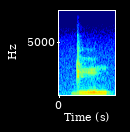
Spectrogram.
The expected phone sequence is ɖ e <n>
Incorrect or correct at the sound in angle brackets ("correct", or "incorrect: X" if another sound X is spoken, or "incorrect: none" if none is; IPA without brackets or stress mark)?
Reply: correct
